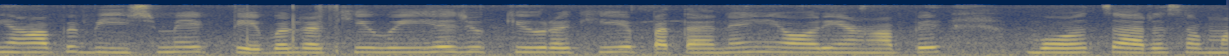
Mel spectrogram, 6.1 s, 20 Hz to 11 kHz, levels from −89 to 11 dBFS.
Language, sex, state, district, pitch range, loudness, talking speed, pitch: Hindi, female, Bihar, West Champaran, 250-275 Hz, -16 LUFS, 205 wpm, 260 Hz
